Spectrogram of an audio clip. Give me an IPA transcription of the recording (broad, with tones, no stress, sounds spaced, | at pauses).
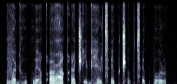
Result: v ʌ˥˧ ɖʱ u˩˧ kʷ ɛ˧˩ ə̯ qʼ u˥ ʕ ə˥ qʼ i˥ t͡ʃʼ i˧ ɖʱ ɛ˧˩ ɭ t͡sʼ ɛ˧ kʷ t͡ʃʼ ʌ˩˧ kʷ t͡sʼ ɛ˥ kʷ p o˥ ɭ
